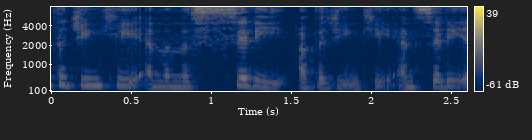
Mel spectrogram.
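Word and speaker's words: siddhi: The Gift of the Jinky and then the city of the Jinky and city is spelled s-i-d-d-h-i and that's kind of like the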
